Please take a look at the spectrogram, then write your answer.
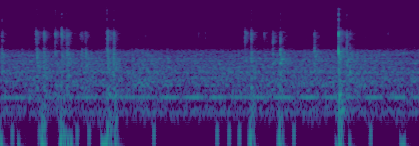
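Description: Computer keyboard keys clatter in scattered bursts while code is typed, light quick clicks with pauses between, close and fairly quiet over a steady room hum.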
